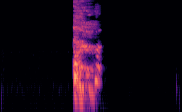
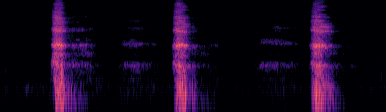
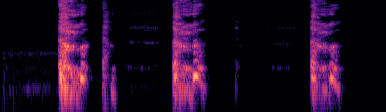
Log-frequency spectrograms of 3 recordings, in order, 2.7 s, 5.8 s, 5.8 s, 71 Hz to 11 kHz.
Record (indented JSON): {
  "cough_length": "2.7 s",
  "cough_amplitude": 30691,
  "cough_signal_mean_std_ratio": 0.28,
  "exhalation_length": "5.8 s",
  "exhalation_amplitude": 10534,
  "exhalation_signal_mean_std_ratio": 0.29,
  "three_cough_length": "5.8 s",
  "three_cough_amplitude": 25727,
  "three_cough_signal_mean_std_ratio": 0.33,
  "survey_phase": "beta (2021-08-13 to 2022-03-07)",
  "age": "45-64",
  "gender": "Female",
  "wearing_mask": "No",
  "symptom_cough_any": true,
  "symptom_runny_or_blocked_nose": true,
  "symptom_sore_throat": true,
  "symptom_fatigue": true,
  "symptom_headache": true,
  "symptom_onset": "3 days",
  "smoker_status": "Never smoked",
  "respiratory_condition_asthma": false,
  "respiratory_condition_other": false,
  "recruitment_source": "Test and Trace",
  "submission_delay": "1 day",
  "covid_test_result": "Positive",
  "covid_test_method": "RT-qPCR",
  "covid_ct_value": 18.7,
  "covid_ct_gene": "ORF1ab gene",
  "covid_ct_mean": 19.0,
  "covid_viral_load": "570000 copies/ml",
  "covid_viral_load_category": "Low viral load (10K-1M copies/ml)"
}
